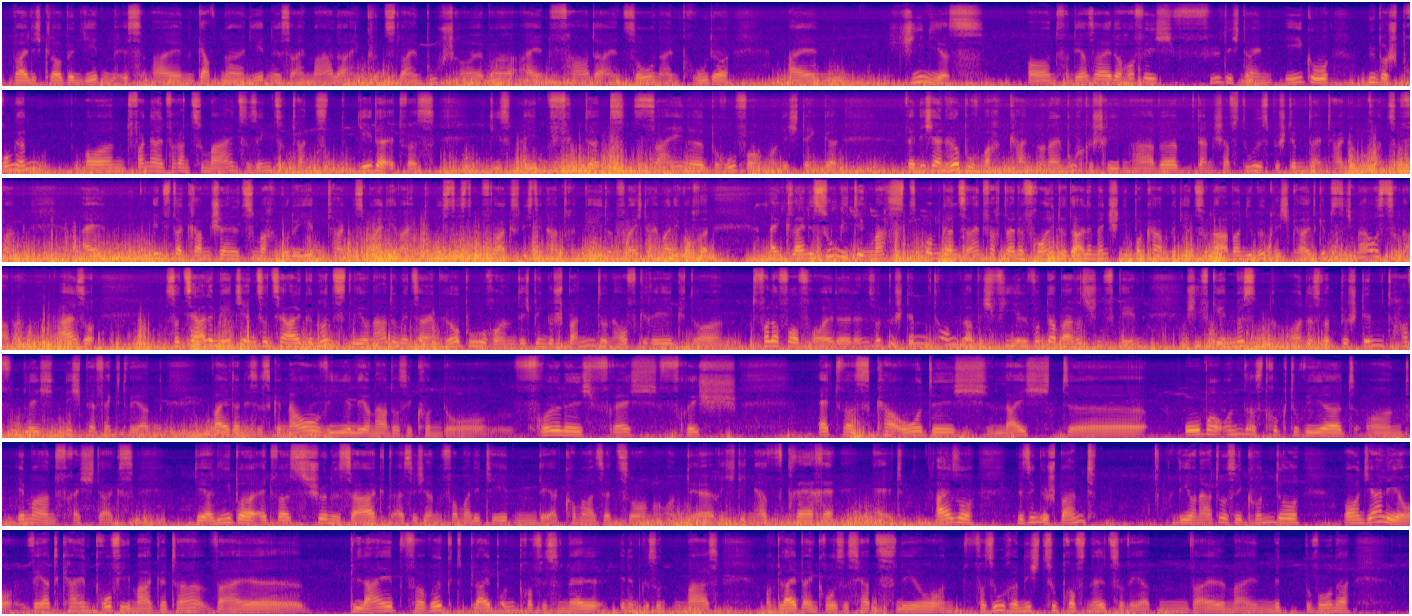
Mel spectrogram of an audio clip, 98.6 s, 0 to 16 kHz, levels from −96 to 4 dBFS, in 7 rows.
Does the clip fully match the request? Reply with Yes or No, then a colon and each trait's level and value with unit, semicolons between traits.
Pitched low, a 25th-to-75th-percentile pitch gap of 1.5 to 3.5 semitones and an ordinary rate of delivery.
No: low, 130 Hz; average, 5.3 semitones; average, 140 wpm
